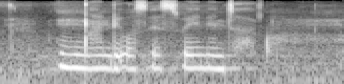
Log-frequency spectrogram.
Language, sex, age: Xhosa, female, 21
